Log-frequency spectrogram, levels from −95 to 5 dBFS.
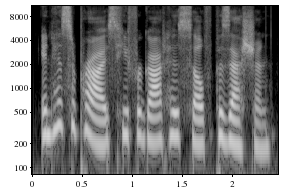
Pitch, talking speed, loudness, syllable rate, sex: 230 Hz, 195 wpm, -18 LUFS, 5.9 syllables/s, female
